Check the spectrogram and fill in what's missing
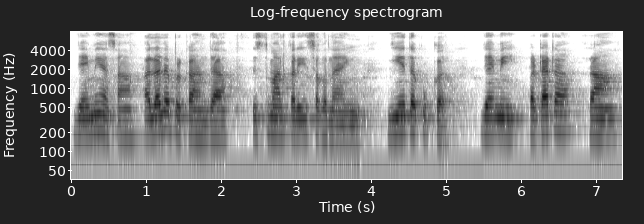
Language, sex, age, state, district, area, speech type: Sindhi, female, 45-60, Maharashtra, Mumbai Suburban, urban, spontaneous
